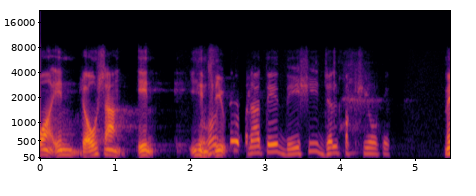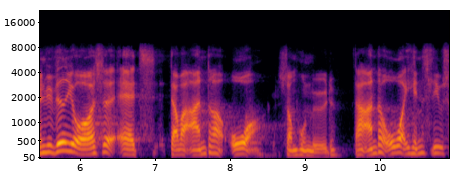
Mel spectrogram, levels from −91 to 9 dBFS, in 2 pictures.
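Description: At 1.8 to 1.92 s a faint copy of the speech arrives about 0.3 s late, roughly 35 dB below it. This is an echo leak, likely a loudspeaker pickup the echo canceller did not fully remove. Speech suppressed in double talk follows: from 2.37 to 2.78 s the speech drops by roughly 40 dB, and from 4.49 to 4.67 s by about 15 dB, likely the canceller turning the talker down while both sides spoke. The same delayed echo returns at 7.04 to 7.13 s, slightly louder at about 30 dB down, and again at 8.55 to 8.62 s.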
